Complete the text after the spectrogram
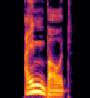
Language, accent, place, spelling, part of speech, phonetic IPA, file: German, Germany, Berlin, einbaut, verb, [ˈaɪ̯nˌbaʊ̯t], De-einbaut.ogg
- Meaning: inflection of einbauen: 1. third-person singular dependent present 2. second-person plural dependent present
